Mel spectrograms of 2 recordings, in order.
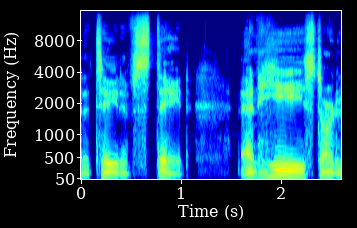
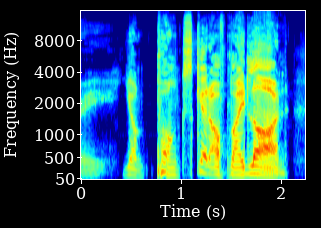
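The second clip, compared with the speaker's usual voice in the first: put-on very loud, booming, rising old man's yell; 7 semitones higher, 17 dB louder than usual. Retelling a story where the old man yells at her: imitating an old man yelling. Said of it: "he starts yelling at her".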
